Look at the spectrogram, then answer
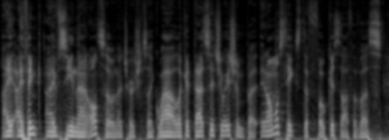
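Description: Low-voiced man sharing earnest anecdotes. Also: animated, a little fast, a little mellow, no echo, clean studio sound. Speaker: podcast co-host. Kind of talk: casual faith discussion.

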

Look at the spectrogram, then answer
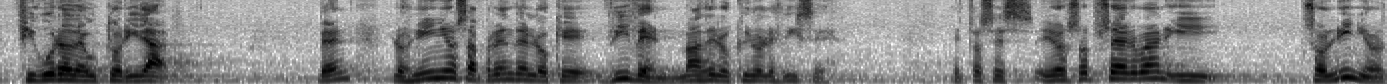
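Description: Male pastor, high voice, emphatic sermon delivery, reverberant hall. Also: a little mellow. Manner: emphatic, asks the congregation "¿ok?" and "¿ven?" often. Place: church hall, also broadcast on radio.

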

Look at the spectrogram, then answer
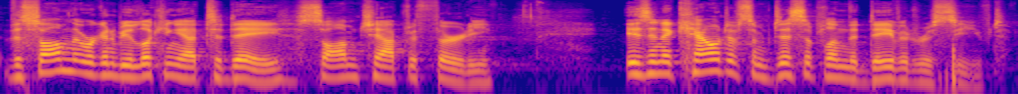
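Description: A man's voice: a little high, expressive. Man preaching at a pulpit microphone. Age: 40s. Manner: measured, explanatory preaching with occasional dry humour. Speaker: pastor. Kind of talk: sermon. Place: church sanctuary with pews. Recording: long church hall reverb.

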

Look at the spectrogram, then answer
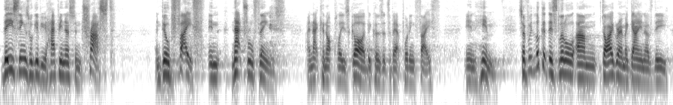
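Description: A man's voice: medium pitch, a bit bright. A man preaching a sermon as pastor in a church, his voice strained and fragile, telling the story vividly and acting out voices. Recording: long church hall reverb.

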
